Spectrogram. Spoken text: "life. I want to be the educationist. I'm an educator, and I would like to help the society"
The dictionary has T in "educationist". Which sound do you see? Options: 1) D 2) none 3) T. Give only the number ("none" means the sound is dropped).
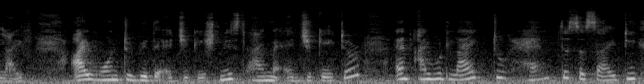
3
